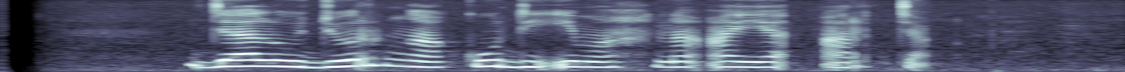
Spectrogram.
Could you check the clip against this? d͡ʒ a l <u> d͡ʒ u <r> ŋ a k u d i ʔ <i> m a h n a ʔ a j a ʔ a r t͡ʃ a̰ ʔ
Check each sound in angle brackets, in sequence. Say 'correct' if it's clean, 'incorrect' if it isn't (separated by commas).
correct, correct, correct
